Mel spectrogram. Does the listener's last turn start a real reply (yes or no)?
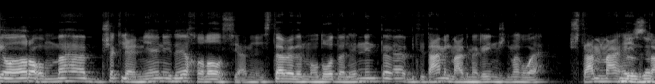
yes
